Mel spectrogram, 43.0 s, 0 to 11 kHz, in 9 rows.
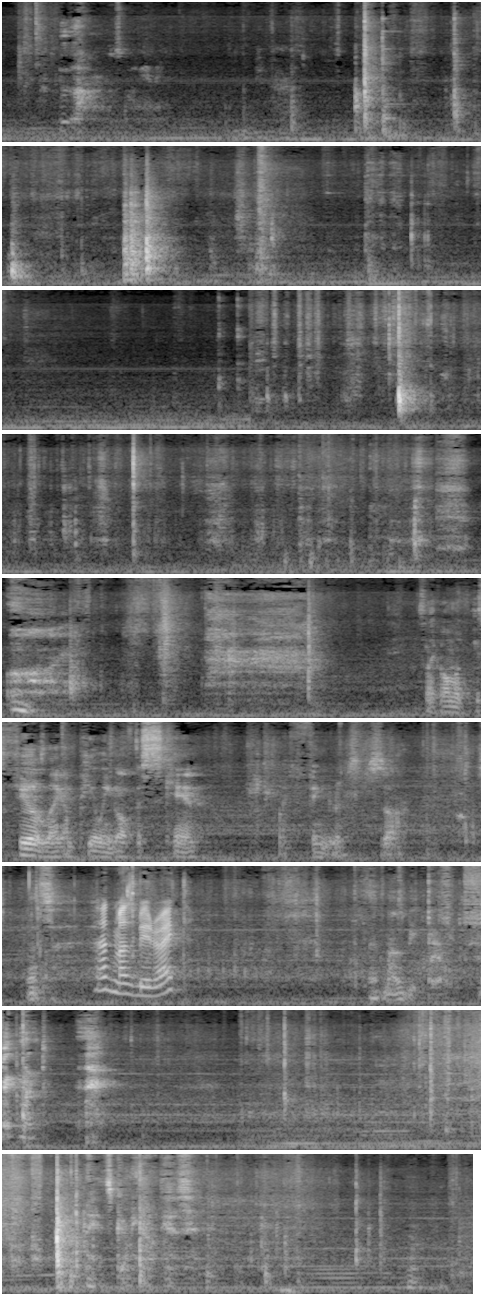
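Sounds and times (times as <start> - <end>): knocks and rattles of wiring work: 2.3 - 9.6, 11.6 - 18.8, 23.6 - 43.0.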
